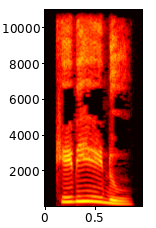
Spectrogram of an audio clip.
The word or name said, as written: ಗೆಡೆಯಾಟ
